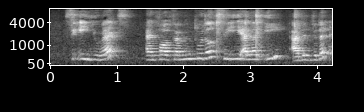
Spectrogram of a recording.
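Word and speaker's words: celle: So cell, C-E-L-L-E, then sir for masculine plural, C-E-U-X, and for feminine plural, C-E-L-L-E added with an S. Pronunciation will be same, cell. It won't be like cells, no. It will be cell.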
